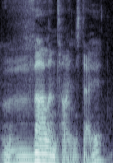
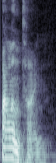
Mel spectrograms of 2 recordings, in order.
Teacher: Everyone pronounces the V as a B here.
